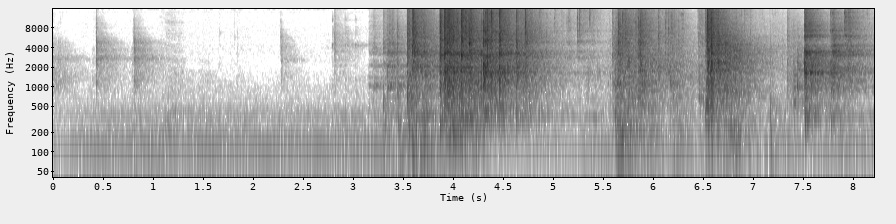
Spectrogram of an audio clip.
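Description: Winnebago motorhome entry door opened, with a rattly noise lasting over a second about three and a half seconds in, then three footfalls about a second apart as a man steps down out of the doorway. A faint low hum sits underneath.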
